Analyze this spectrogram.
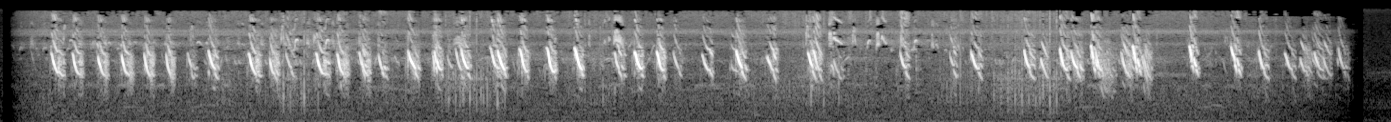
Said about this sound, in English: Okay, that one was a bit of a stretch, but it's the best I could come up with. Do you have a better way of remembering their call and that this is the purple martin?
